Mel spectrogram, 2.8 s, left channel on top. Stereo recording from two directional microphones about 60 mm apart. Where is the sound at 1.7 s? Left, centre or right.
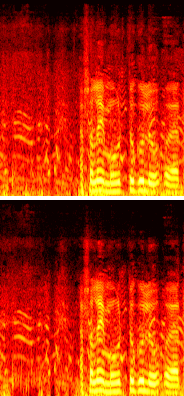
Left.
